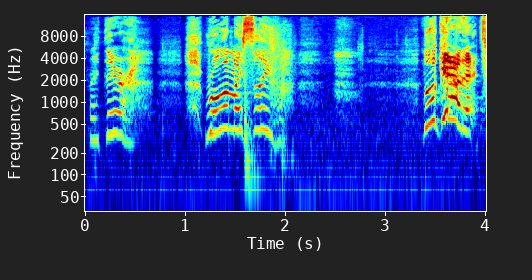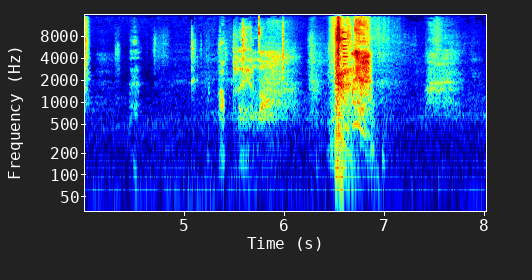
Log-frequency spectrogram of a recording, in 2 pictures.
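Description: A young girl cries out and pleads in distress, close by.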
